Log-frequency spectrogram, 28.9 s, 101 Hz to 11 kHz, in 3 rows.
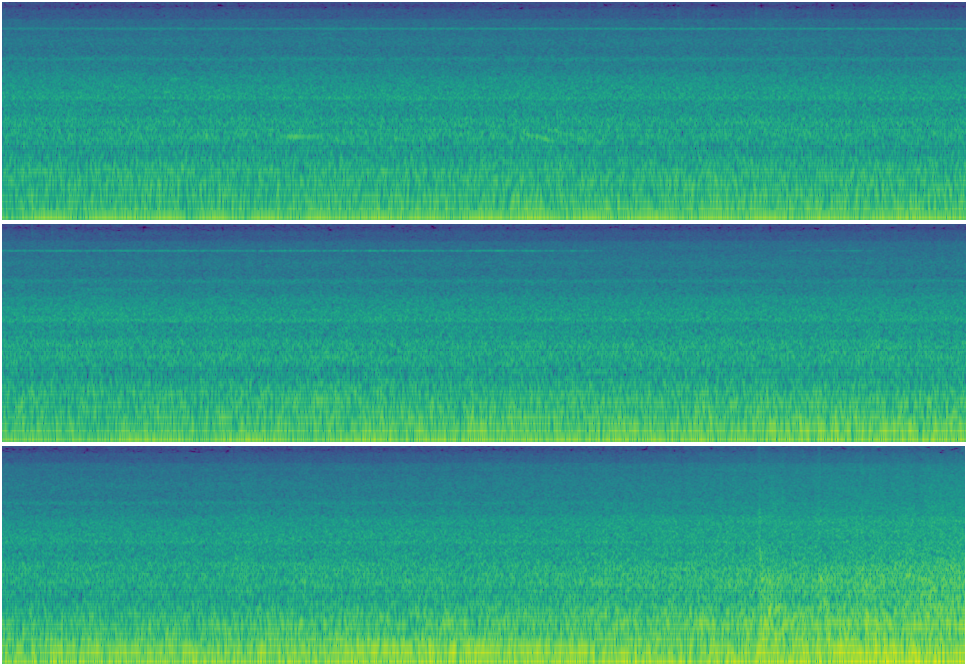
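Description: EF65 electric locomotive hauling passenger coaches slowly pulls into the platform. Its running noise grows steadily louder over the second half and is loudest as the locomotive draws alongside near the end, over a steady low hum.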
